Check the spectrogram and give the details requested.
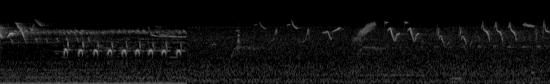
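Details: Orchard Oriole, the smallest North American oriole; quick varied song of short whistled and slurred notes, first a soft rapid series, then sharp rising and falling notes after a pause, over faint background hiss.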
